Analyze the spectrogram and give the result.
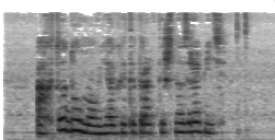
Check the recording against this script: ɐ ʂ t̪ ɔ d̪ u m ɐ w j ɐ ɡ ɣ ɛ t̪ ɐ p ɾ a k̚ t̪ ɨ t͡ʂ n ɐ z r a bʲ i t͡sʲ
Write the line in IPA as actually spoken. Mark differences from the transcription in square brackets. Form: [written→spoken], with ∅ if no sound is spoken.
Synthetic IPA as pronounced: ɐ [ʂ→x] t̪ ɔ d̪ u m ɐ w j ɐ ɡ ɣ ɛ t̪ ɐ p ɾ a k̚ t̪ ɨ t͡ʂ n ɐ z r a bʲ i t͡sʲ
